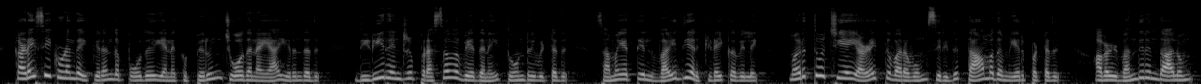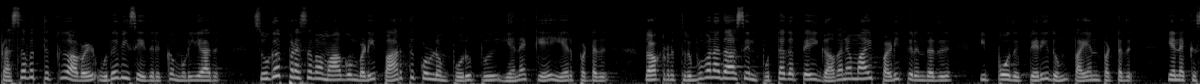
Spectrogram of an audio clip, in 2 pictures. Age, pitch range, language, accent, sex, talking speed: 20-39, 185-265 Hz, Tamil, native, female, 105 wpm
